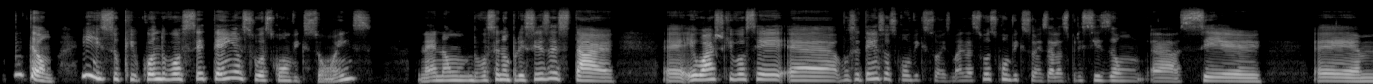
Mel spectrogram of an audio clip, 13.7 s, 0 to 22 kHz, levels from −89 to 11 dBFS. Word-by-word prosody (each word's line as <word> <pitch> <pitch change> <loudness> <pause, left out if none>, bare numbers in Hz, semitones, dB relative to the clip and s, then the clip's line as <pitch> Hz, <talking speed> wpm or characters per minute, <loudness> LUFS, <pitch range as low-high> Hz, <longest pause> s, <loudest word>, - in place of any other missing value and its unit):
Então, 465 -1 +5 0.3
isso 270 - +4
que 230 -1 -6
quando 245 +3 +6
você 250 +2 +1
tem 270 +3 +2
as 275 -3 -1
suas 210 -5 -1
convicções, 195 +8 -5 0.4
né. 185 - -3
Não 195 0 -2
você 200 +4 -3
não 225 -1 +2
precisa 245 +6 -1
estar, 185 -9 +4 0.5
eh, 170 -1 -2
eu 220 +1 +7
acho 240 +2 +5
que 250 - -6
você, 235 -1 0
eh, 190 -2 +2
você 215 +3 -10
tem 255 +1 -3
as 270 - -3
suas 255 -3 -8
convicções, 205 -6 -14
mas 180 +2 -15
as 185 - -11
suas 250 +1 -7
convicções 220 -7 -9
elas 170 0 -8
precisam, 185 0 -9
ah, 155 -2 -5
ser, 165 -3 -2 0.5
eh, 165 -2 0
205 Hz, 155 wpm, -24 LUFS, 180-245 Hz, 0.5 s, eu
